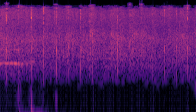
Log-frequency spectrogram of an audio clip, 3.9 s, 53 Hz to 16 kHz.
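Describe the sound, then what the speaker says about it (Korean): A congregation at a Wednesday church service in Korea applauds students after a hymn, a brisk crowd of clapping hands with a few sharper nearby claps standing out, steady and fairly close. "우리 10학년 학생들을 위해서 한번 박수할까요?"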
